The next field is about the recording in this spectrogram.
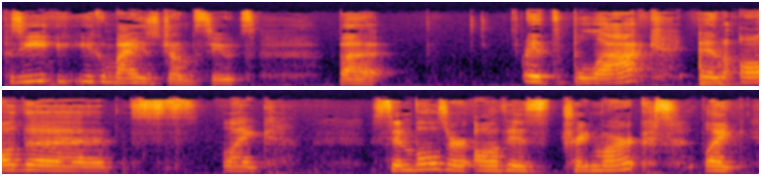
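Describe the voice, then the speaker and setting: A woman hosting a podcast in casual chat, rambling with lots of fillers, her voice a little hoarse from a cough. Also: a little high, takes it slowly. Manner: chatty, rambling with many fillers and restarts. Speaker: podcast host.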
